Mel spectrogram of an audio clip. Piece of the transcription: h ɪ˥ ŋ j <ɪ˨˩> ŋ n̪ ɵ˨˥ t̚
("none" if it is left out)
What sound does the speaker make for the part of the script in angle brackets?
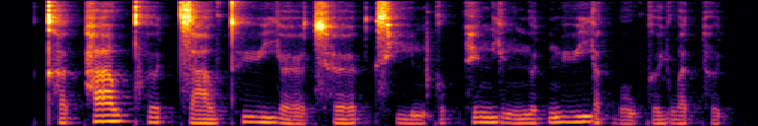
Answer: ɪ˧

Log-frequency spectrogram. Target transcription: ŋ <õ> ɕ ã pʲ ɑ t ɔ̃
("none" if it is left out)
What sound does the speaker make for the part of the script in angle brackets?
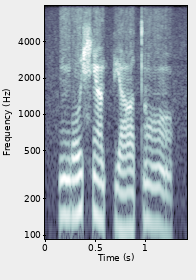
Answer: o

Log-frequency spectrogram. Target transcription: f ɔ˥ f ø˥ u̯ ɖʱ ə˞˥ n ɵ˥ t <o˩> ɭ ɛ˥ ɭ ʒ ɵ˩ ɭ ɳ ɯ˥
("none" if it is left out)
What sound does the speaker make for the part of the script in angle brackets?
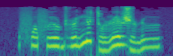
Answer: o˩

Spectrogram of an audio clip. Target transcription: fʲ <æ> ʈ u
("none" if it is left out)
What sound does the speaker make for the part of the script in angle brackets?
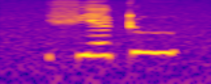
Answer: æ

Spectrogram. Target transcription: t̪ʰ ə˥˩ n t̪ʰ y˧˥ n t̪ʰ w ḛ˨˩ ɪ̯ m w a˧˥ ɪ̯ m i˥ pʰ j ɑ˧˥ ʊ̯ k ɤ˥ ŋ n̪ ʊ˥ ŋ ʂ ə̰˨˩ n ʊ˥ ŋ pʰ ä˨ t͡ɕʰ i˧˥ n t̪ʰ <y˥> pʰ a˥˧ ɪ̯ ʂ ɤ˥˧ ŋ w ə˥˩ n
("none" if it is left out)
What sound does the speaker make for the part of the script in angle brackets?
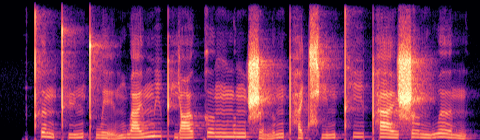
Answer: i˥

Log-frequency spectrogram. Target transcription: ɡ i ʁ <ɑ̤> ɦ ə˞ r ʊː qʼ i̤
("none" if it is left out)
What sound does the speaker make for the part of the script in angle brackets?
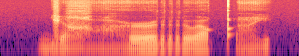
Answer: ɑ̤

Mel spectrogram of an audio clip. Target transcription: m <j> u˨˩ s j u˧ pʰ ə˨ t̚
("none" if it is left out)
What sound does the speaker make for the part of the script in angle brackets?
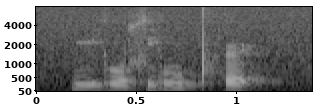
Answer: j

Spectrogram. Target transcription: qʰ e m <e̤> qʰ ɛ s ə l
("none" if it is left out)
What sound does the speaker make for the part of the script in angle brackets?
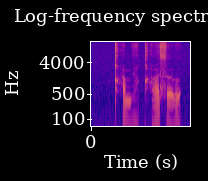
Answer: e̤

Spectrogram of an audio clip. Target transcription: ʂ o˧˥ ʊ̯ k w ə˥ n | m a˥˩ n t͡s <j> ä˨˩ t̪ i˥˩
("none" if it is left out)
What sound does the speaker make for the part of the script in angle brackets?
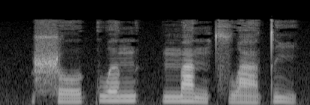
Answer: w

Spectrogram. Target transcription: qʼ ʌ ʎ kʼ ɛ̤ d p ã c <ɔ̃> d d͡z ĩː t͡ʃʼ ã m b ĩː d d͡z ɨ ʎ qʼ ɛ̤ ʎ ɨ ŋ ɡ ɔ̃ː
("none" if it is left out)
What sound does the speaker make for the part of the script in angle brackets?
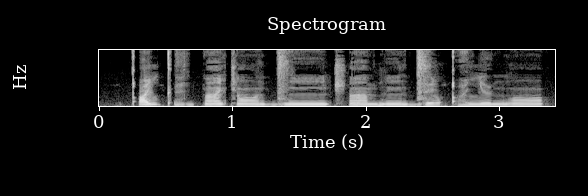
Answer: ɔ̃ː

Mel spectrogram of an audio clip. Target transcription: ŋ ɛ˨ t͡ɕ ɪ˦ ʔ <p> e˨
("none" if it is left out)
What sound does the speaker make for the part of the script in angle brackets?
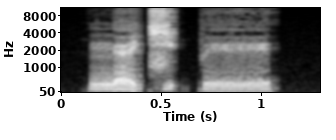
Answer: p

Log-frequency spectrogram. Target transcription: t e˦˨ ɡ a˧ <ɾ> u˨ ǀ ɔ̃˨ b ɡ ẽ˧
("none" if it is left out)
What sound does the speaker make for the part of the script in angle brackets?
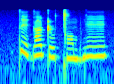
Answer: ʈ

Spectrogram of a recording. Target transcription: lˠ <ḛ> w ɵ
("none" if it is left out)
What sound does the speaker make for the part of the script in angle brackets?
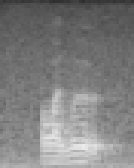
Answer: e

